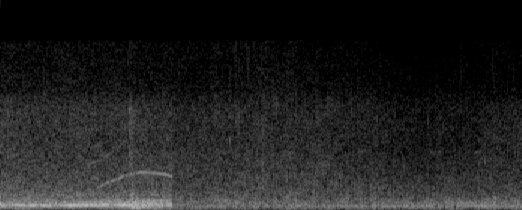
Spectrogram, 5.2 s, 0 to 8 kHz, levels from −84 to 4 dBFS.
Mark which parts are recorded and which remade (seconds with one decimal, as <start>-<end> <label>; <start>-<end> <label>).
0.0-2.7 recorded; 2.7-3.4 remade; 3.4-5.2 recorded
